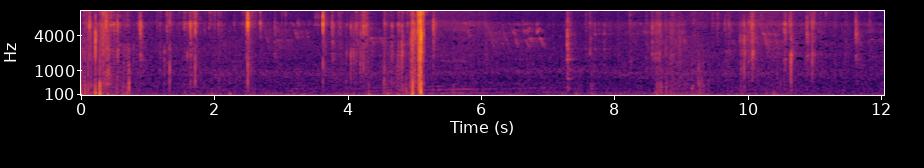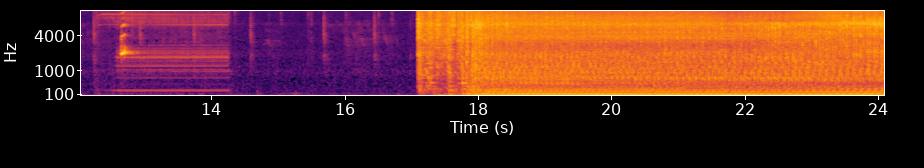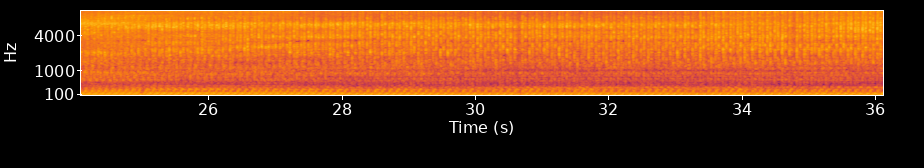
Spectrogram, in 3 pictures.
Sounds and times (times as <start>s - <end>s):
Outside, rural or natural: 0.0s - 36.1s
Motorcycle: 12.3s - 14.3s, 17.1s - 36.1s.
